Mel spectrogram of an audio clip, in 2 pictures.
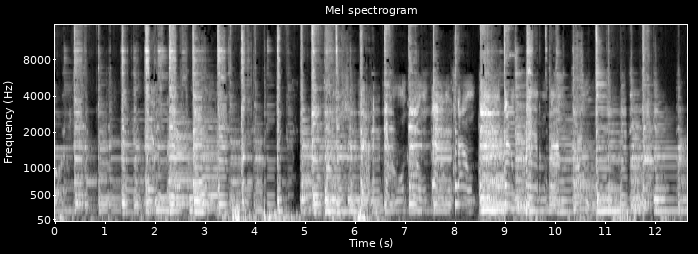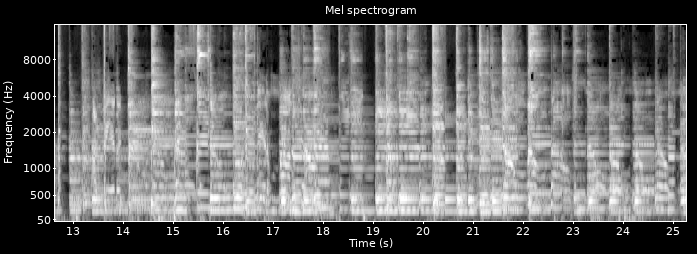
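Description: Small acoustic travel guitar played as an instrumental break, steadily strummed and picked in a bluesy rhythm.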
